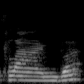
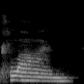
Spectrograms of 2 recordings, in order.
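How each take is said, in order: First: A b sound is pronounced at the end. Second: No b sound is pronounced at the end. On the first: The speaker calls it wrong. "you don't say climb" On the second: The speaker calls it right. "you say climb. You don't pronounce the B"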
